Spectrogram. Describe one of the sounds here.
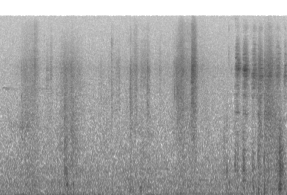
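Hands rub and press on fabric with soft rustling.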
